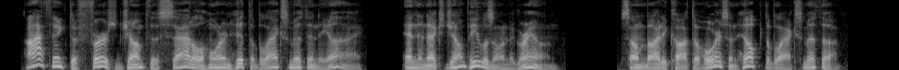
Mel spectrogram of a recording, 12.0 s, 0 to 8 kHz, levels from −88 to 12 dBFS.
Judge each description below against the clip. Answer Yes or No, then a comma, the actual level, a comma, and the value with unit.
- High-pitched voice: No, low, 115 Hz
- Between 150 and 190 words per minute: Yes, average, 160 wpm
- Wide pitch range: Yes, wide, 6.8 semitones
